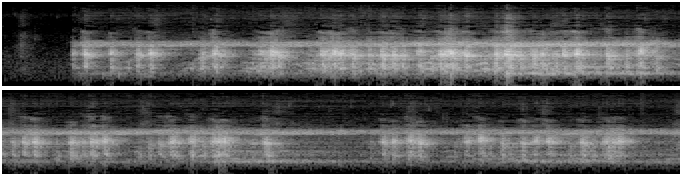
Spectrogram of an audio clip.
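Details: Wood frogs in chorus on Long Island, a dense clucking chatter of short quacking notes that sounds like a bunch of ducks quarreling or talking.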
